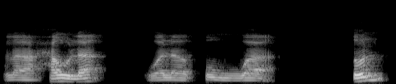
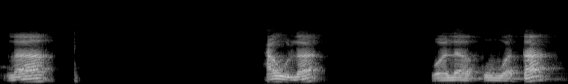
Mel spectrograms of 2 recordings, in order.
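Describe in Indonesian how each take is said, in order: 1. Kata terakhir berakhir dengan -un dengan tanwin. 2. Kata terakhir berakhir dengan a pendek.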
